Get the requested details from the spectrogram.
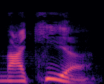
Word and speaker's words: Nicaea: They would have pronounced it Nikea back in that day, or just Nike.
